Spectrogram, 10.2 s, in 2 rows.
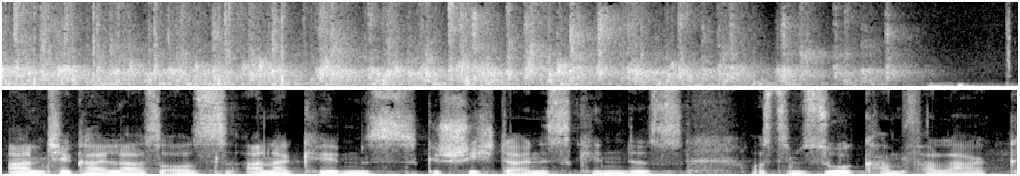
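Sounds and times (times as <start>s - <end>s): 
audience applause: 0.0s - 4.6s
speech: 5.1s - 10.1s.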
